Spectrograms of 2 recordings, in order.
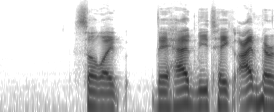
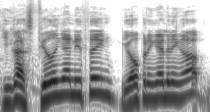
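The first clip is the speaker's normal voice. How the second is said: teasing onlookers; 7 semitones higher, 4 dB louder, faster than usual. Retold or imitated.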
